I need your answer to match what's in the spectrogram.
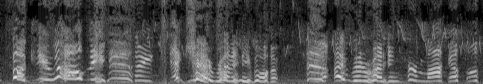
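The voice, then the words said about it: Gasping, sobbing shouts. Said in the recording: “Gasping for air, she sobs.”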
